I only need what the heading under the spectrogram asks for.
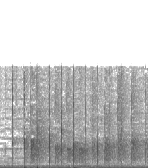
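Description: A brief round of light applause: a handful of sharp, uneven claps pattering for about two seconds over a low steady hum, with no talking.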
